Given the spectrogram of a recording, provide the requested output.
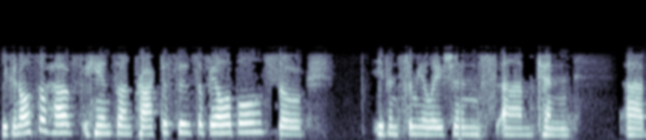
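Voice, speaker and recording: With very even loudness and fairly even intonation, a woman of medium pitch speaks at a moderate pace, leaving long, frequent pauses. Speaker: webcast presenter, software trainer. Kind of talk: software tutorial webcast. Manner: hesitant fillers.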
